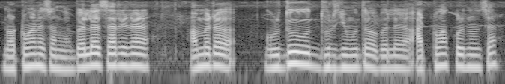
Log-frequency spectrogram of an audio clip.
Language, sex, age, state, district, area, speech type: Odia, male, 18-30, Odisha, Balangir, urban, spontaneous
